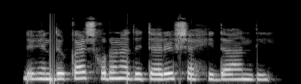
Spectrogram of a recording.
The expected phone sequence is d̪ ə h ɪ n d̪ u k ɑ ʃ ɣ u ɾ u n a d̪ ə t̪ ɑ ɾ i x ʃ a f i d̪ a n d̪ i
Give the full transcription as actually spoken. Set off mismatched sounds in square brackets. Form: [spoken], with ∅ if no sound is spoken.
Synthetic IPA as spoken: d̪ ə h ɪ n d̪ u k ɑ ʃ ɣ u ɾ u n a d̪ ə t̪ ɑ ɾ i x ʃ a [h] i d̪ [ɑ] n d̪ i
